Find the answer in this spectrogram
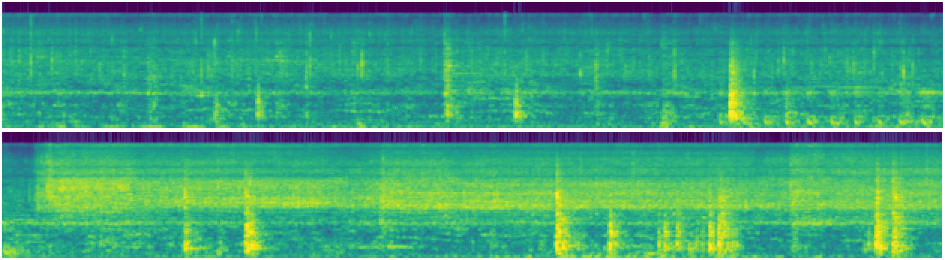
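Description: Onion-masala paste sizzling in hot oil in a pan, with scattered knocks as raw chicken pieces go in. About eight seconds in, the sizzle jumps to a louder, steady hiss as more chicken hits the hot oil.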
